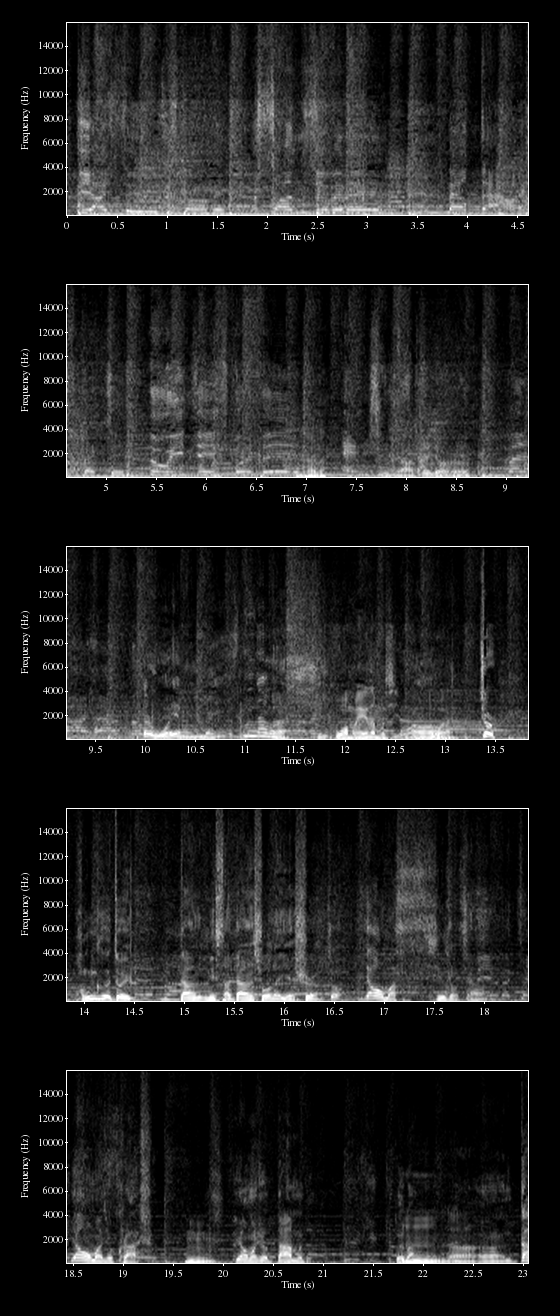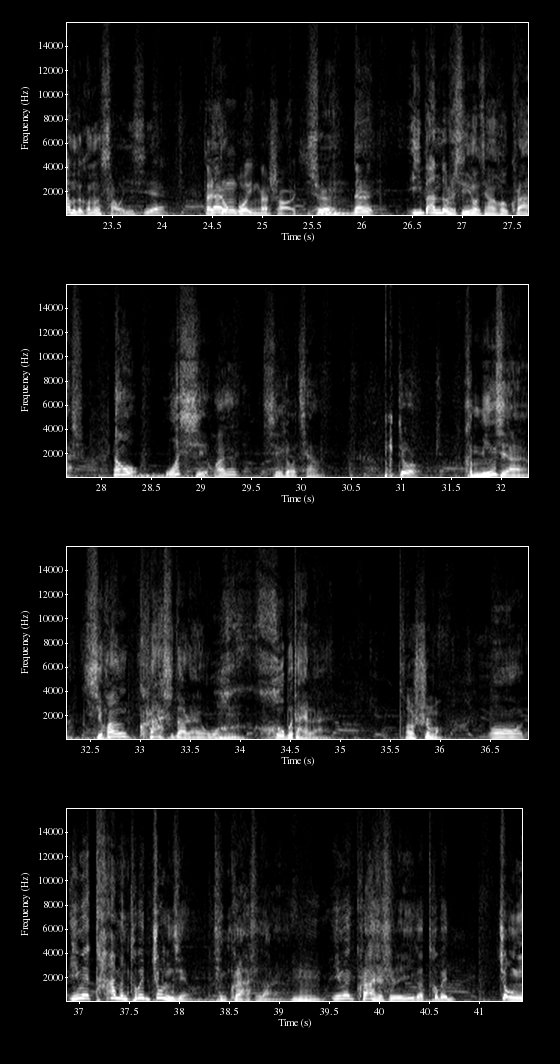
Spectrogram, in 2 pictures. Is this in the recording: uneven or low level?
no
